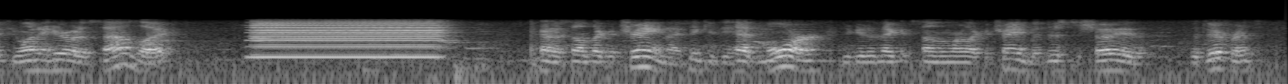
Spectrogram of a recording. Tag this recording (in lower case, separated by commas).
train horn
